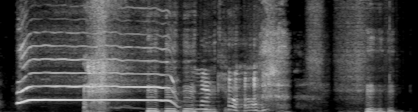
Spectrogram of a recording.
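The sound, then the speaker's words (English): A voice imitates a muffled, strained scream made while biting and screaming into one's own wrist: a high, sustained cry of about a second and a half, followed by a few choppy, stifled vocal bursts, fairly loud. “is biting her own wrist right now and screaming into it like this.”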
